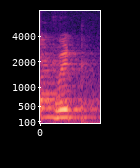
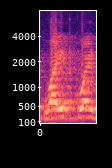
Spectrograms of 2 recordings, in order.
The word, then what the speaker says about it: quit: देखो बच्चों, एक तो वर्ड आ गया QUIT, बड़ा प्यारा वर्ड है क्विट, वर्ब है। पहले तो प्रोनाउंसिएशन देख लो इसका, क्विट करना। प्रोनाउंसिएशन पर हमेशा ध्यान देता हूं, लगभग स्टूडेंट क्वाइट बोलते हैं, जिसका मतलब छोड़ना होगा।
